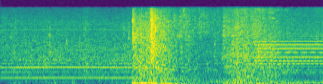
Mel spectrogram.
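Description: A car crashes into a truck with a loud bang.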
